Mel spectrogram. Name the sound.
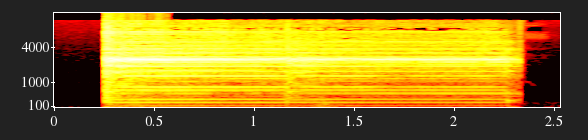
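buzzer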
